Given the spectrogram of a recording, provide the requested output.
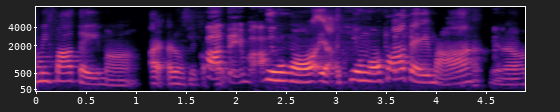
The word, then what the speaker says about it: Fatima: offer i didn't even say my name it's fatima if i was in america i say fatima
